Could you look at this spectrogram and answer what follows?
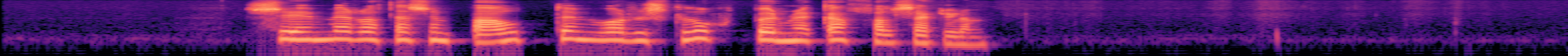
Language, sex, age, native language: Icelandic, female, 50-59, Icelandic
